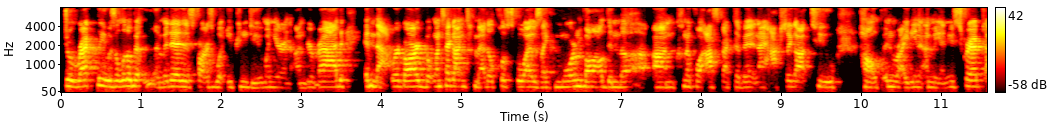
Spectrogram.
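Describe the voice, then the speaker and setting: Female, twenties, student panelist. Bright, forward voice, conversational delivery, noticeably roomy video-call sound. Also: medium pitch. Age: 20s. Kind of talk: informal panel answer. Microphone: computer mic on video call.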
